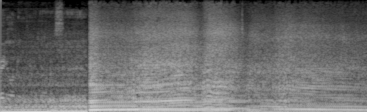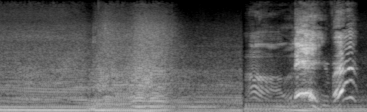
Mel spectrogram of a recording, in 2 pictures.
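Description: An SRT Jeep fitted with catless mid pipes revs loudly up close, a deep raspy roar that swells and holds, then drops, followed by crackling pops as the throttle lets off, with voices talking over it.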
